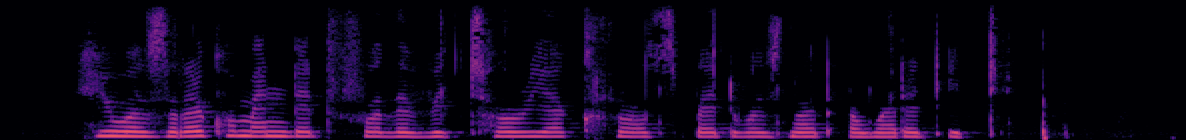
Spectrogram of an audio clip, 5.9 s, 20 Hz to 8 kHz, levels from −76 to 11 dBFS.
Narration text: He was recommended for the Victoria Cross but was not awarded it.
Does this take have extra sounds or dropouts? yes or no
no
